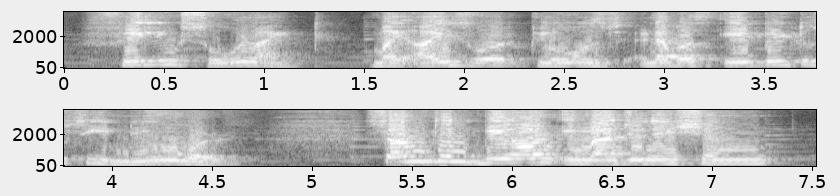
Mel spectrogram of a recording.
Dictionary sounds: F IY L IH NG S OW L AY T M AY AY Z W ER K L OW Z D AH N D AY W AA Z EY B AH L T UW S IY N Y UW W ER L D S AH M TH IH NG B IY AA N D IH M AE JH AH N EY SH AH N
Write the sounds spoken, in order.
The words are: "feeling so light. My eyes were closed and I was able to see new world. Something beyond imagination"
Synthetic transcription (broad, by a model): F IY L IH NG S OW L AY T M AY AY Z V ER K L OW Z D AH N D AY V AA Z EY B AH L T UW S IY N Y UW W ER D S AH M T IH NG B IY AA N D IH M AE JH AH N EY SH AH N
